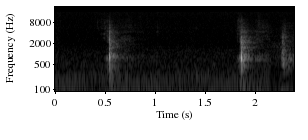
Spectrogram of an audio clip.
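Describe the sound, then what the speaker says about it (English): A knife cuts sirloin steak into bite-sized pieces on a board: three crisp, separate chops, well spaced and fairly close, against a quiet background. "I'm gonna chop this up into bite-sized pieces."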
